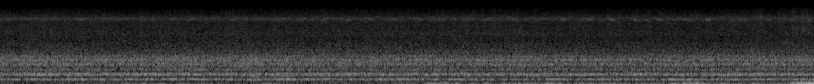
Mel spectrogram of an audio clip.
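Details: Buzzing of honey bees leaving the hive as a swarm forms: a continuous, even drone of many wingbeats with stacked low hum tones and faint high hiss, unchanging over eight seconds.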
